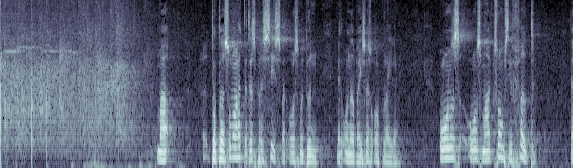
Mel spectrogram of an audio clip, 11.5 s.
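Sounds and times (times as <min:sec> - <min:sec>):
group of students applauding themselves: 0:00.0 - 0:03.1
speech: 0:03.1 - 0:08.1, 0:08.8 - 0:10.8.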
